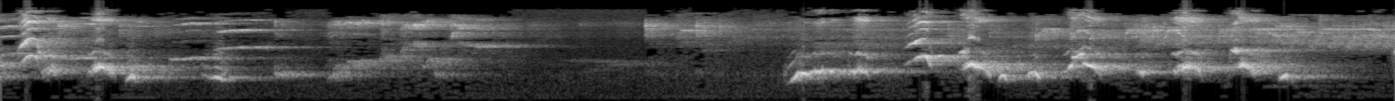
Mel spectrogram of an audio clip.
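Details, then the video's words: White-rumped shama, a young bird of champion bloodline, singing a rich varied song of whistled and chattering phrases sliding between low and high notes, with a brief pause near the middle before a denser, louder burst of rapid notes. "Murai Batu Bibit Trah Juara"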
